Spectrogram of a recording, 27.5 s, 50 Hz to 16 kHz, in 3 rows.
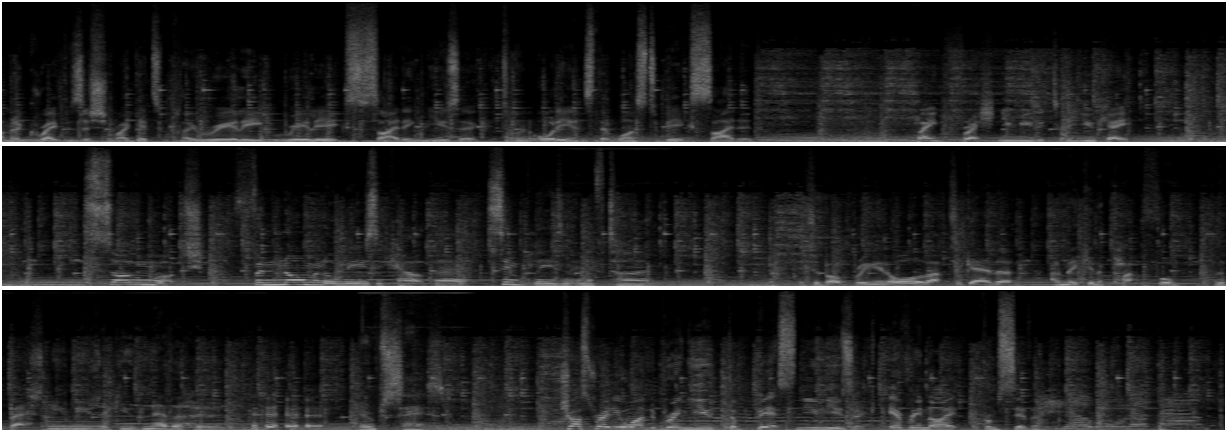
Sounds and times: Speech: 0.0 - 5.6, 22.6 - 26.2
Music: 0.0 - 27.5.

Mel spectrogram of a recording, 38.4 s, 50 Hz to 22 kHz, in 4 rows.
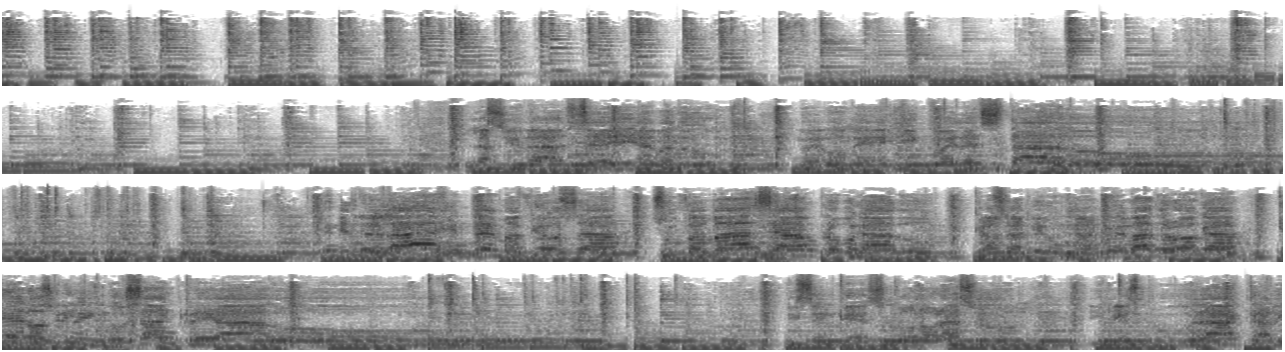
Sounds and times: Music: 0.0 - 38.4.

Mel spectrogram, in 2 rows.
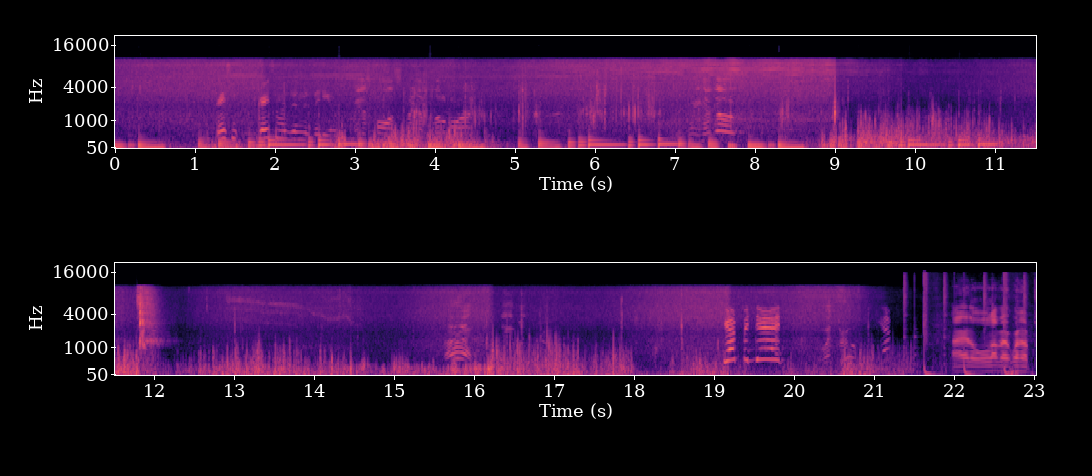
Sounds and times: Arrow: 11.8 - 12.3.

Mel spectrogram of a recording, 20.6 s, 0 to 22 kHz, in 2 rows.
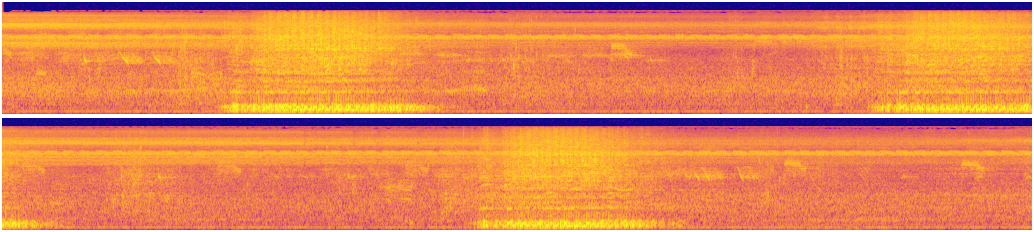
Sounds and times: Environmental noise: 0.0 - 20.6
Roar: 2.1 - 4.9, 8.6 - 10.9, 14.3 - 17.3.

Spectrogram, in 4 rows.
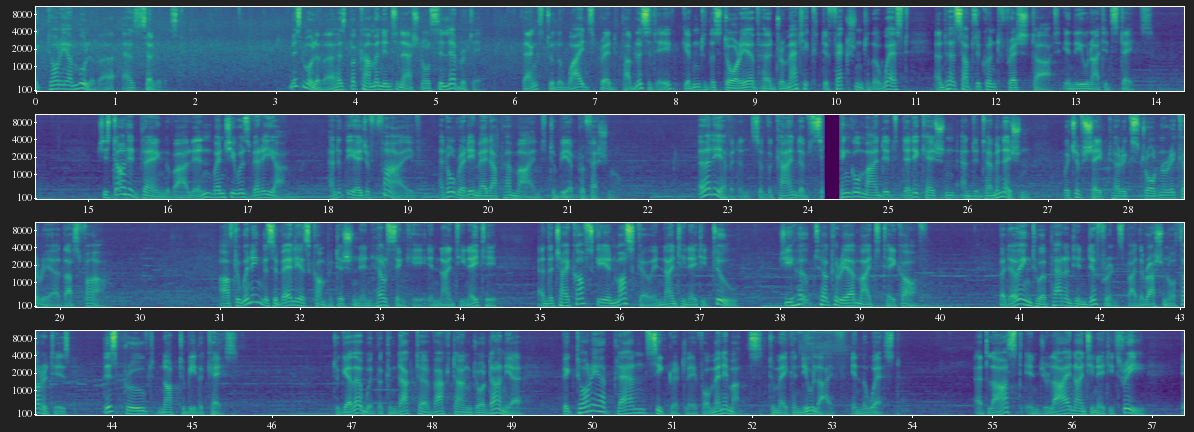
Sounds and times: Speech: 0.0 - 1.8, 3.2 - 14.0, 15.2 - 21.7, 22.6 - 29.7, 31.0 - 39.9, 40.8 - 45.6, 46.8 - 53.9, 54.8 - 57.4.

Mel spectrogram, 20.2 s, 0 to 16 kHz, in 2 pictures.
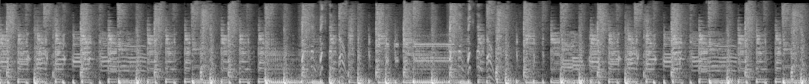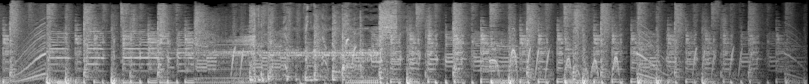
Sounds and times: Funny music: 0.0 - 20.2.

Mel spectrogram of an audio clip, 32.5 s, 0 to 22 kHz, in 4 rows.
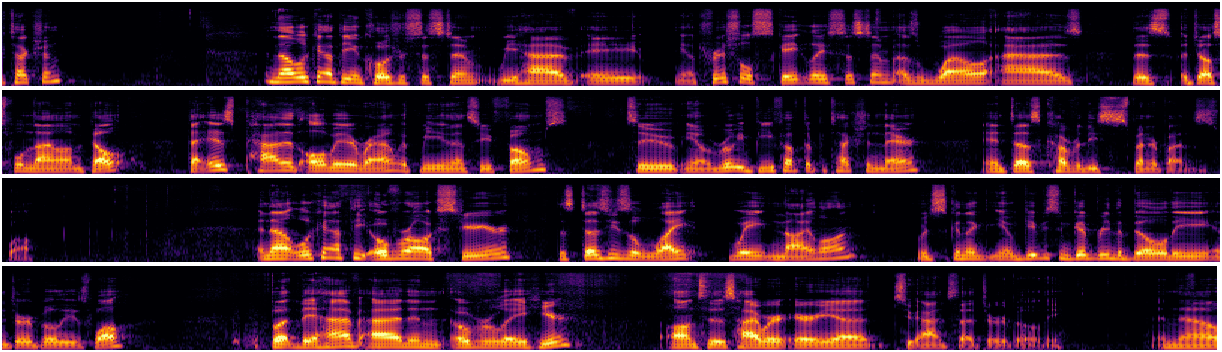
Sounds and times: Speech: 0.0 - 0.5, 1.7 - 16.5, 17.9 - 25.3, 26.1 - 32.4.

